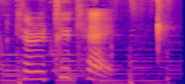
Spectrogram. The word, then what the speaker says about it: Kuretake: that we're actually unboxing q2k that's how you pronounce it right here this is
